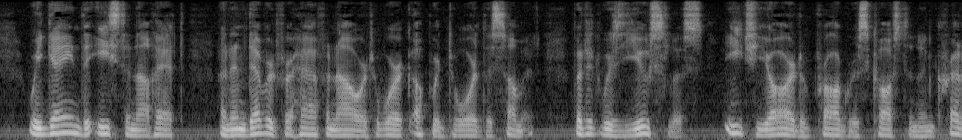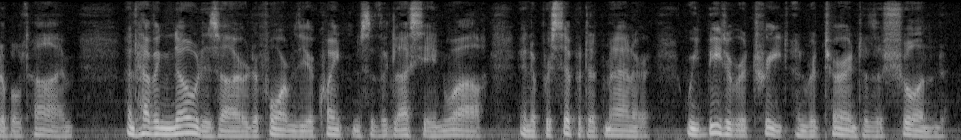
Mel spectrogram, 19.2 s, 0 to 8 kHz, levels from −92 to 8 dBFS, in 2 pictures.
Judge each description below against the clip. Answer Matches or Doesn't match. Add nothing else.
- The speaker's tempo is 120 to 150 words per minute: Doesn't match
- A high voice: Doesn't match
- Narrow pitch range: Doesn't match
